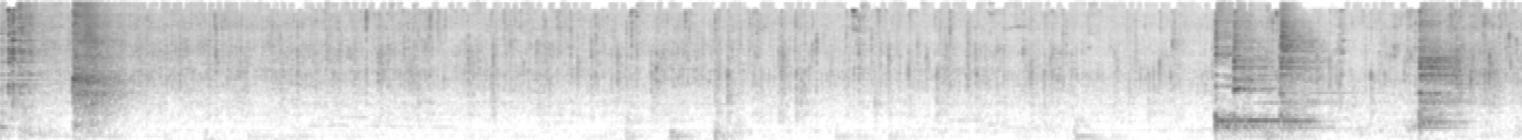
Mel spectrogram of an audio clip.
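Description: Dry vermicelli upma with egg is stirred in a pan, giving soft scraping and rustling with a faint sizzle, punctuated by a few louder clanks of the spoon against the pan, close and without talking.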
